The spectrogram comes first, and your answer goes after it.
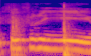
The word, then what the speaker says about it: février: janvier, février, mars, avril, mai, juin, juillet, juin, juillet, juin, juillet, juin, juillet.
